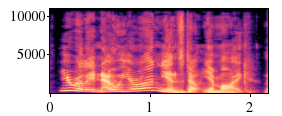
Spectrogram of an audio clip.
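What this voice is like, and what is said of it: Put-on Australian accent. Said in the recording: “There I go. Australian”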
